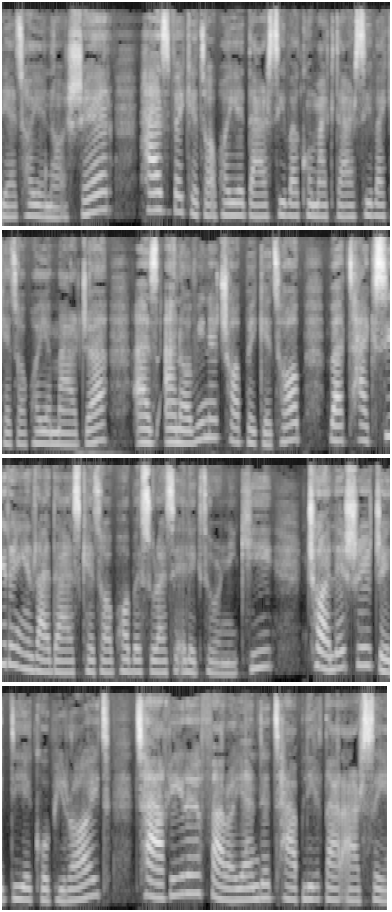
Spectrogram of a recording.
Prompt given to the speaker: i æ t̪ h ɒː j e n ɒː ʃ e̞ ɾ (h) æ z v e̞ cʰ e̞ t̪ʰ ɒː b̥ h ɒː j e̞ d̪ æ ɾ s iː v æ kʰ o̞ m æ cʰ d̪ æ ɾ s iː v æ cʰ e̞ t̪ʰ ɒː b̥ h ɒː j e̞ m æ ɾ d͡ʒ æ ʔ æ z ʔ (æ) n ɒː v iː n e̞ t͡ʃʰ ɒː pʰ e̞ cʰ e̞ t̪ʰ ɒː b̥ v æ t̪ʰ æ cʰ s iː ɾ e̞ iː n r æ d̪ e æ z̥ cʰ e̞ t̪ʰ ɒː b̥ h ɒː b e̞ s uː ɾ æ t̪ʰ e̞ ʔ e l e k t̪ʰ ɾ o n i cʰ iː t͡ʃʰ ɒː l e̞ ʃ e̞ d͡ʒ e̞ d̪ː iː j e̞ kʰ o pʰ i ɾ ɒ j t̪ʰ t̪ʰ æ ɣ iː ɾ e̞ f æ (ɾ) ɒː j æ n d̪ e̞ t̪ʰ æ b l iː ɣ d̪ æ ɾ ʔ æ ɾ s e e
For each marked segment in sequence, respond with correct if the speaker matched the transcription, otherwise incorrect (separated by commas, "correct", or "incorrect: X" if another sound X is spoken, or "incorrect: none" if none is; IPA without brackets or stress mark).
correct, correct, correct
